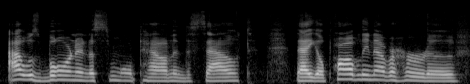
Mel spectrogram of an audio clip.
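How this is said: It is said in a Southern American accent.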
